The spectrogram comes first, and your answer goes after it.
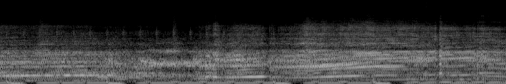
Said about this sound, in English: Oh, drifting in the KSA.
